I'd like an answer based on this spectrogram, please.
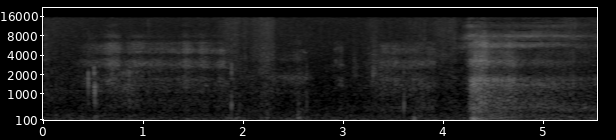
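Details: Pet dog Bandit asleep, giving light wheezy breaths and small clicks, then a louder snorting inhale near four seconds that trails off into a breathy hiss, all over a low indoor hum.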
